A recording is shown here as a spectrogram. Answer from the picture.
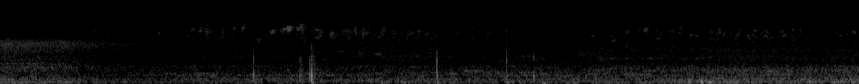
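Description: Faint birds chirping over quiet outdoor background noise, with a few sharp clicks around the middle.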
